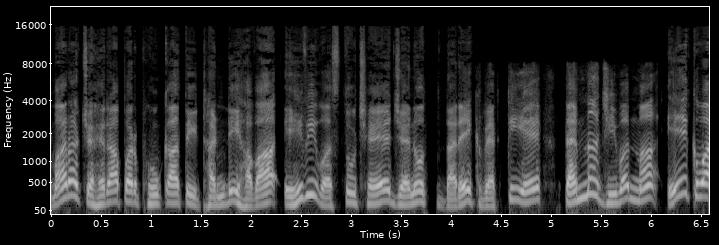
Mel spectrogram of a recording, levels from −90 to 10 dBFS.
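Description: At 3.73 to 3.88 s the speech stalls in a call audio freeze: a fading fill, then about 80 ms of silence, likely packets held up, resuming intact rather than skipping ahead. From 4.25 to 6.16 s a call bitrate drop makes speech rough and muffled, top cut from 20 kHz to 8 kHz, which points to roughly 32 falling to 12 kbps, unlike a fixed filter.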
